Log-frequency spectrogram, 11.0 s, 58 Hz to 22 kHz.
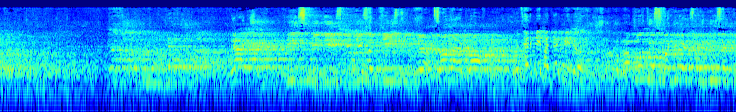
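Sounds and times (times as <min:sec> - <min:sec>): men's voices talking: 0:01.6 - 0:08.0, 0:09.0 - 0:11.0.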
